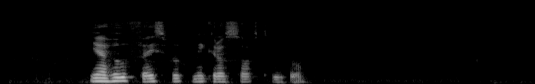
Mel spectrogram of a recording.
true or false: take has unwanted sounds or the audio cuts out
false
